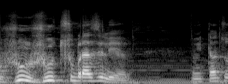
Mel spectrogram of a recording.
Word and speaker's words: Jujutsu: E ele quis criar o Jujutsu brasileiro. No entanto, os japoneses aqui no Ocidente pronunciavam a palavra Jujutsu de uma maneira que dava a entender aos ocidentais que era Jiu-Jitsu que eles estavam falando,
